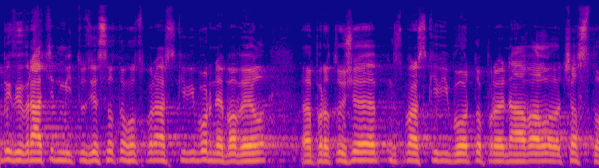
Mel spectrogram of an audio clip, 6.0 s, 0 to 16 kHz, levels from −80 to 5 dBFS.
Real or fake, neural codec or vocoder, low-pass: real; none; 14.4 kHz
